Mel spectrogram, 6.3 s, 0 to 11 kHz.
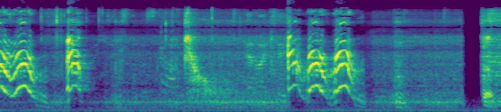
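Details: An 11-week-old female Basset Hound puppy, playing with her owner and learning to bark, gives high, rising-and-falling yelping barks in short bursts.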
